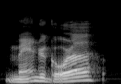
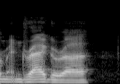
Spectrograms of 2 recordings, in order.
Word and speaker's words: Mandragora: I actually was wondering, is it pronounced Mandragora or Mandragora? Apparently it's either. I guess Mandragora is more common.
